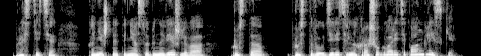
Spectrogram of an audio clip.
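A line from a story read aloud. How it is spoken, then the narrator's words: Slightly stammering. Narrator (Russian): сказала я, немного запинаясь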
